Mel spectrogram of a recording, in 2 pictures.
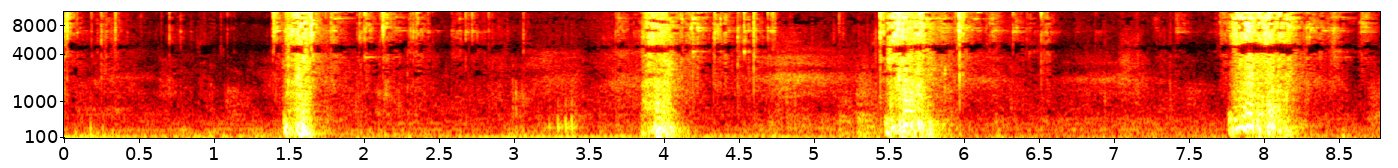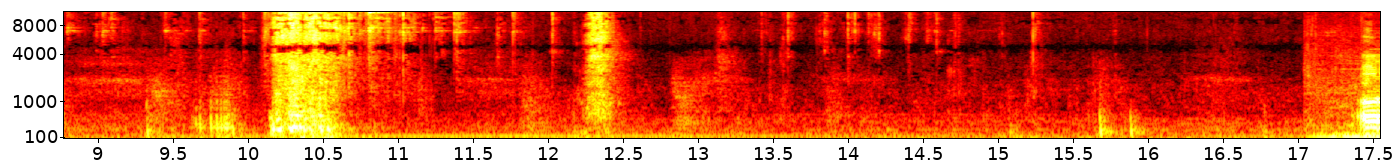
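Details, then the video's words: Dog sneezing in a compilation of funny sneezes: sharp broadband bursts about every two to three seconds, some doubled, separated by quiet with low background hum. "Funny dog sneezing"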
